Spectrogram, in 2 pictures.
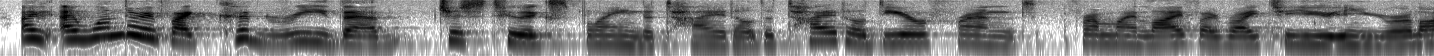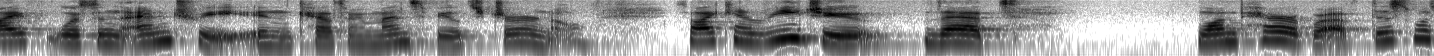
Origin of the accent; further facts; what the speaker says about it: Beijing, China; And so when I grew up, one is China was so crowded, you know, it was just, Beijing was just, everywhere you turn, there would b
